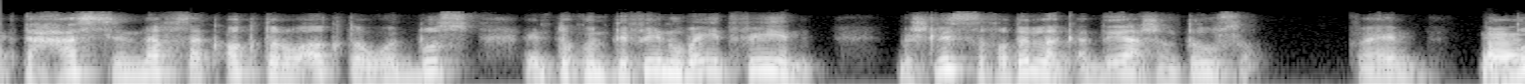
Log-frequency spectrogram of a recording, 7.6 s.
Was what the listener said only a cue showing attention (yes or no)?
yes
